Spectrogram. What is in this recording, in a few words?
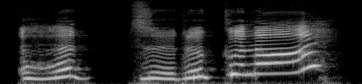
woman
